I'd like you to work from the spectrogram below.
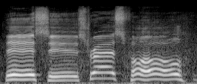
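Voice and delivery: loud, slow, drawn-out wail; stressed outburst. Real, not acted. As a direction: stretch each word out loudly. Stressed by the game.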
